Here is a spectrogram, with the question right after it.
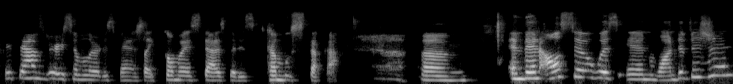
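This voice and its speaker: A middle-aged woman from the Philippines whose first language is Tagalog, talking earnestly as an interview guest with fillers and soft laughs. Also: a little high, lively intonation, normal speed. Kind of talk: casual interview talk.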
